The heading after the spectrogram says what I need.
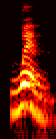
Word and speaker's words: when: ও আচ্ছা, তাহলে এটা কি হবে? when. when? ইয়েস। ও আচ্ছা, তাহলে আমরা ছোটবেলা থেকে এই হোয়াট হোয়েন যে উচ্চারণ করেছি এটা ভুল।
